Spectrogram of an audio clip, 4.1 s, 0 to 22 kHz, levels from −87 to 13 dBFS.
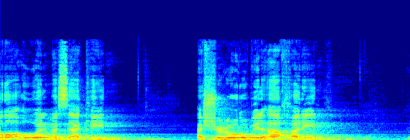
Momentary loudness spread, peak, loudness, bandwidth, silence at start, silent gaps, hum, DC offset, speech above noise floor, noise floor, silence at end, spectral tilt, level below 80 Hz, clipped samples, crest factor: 18 LU; -4 dBFS; -18 LUFS; 16 kHz; 0 s; none; none; under 0.1%; 27 dB; -44 dBFS; 0.4 s; -4 dB/octave; -54 dBFS; under 0.1%; 16 dB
